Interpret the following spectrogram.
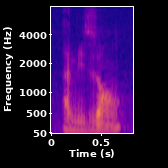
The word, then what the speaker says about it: amusant: amusant this means that the masculine version is pronounced amusant with a silent T and the feminine version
